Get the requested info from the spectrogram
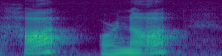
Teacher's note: Hot, my tongue goes up and doesn't release. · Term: stopped t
